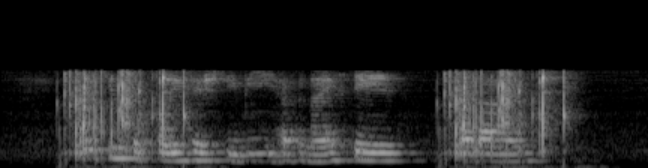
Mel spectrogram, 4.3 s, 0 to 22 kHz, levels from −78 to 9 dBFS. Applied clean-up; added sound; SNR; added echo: none; Crushing; -4 dB; reverberation time 0.4 s.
